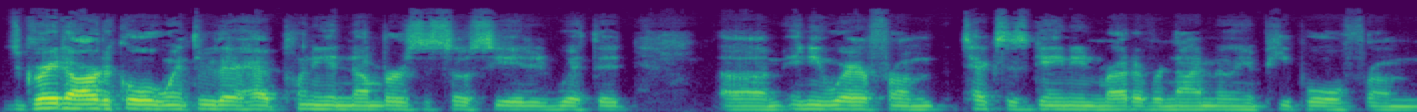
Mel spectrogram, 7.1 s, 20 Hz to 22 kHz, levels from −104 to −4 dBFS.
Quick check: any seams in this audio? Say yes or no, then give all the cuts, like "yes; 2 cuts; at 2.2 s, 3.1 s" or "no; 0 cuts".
no; 0 cuts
